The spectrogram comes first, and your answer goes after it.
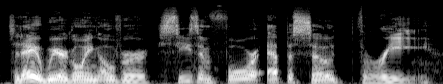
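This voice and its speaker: A man's voice: medium pitch, lively intonation, slow, no echo, studio quality. A man hosting a casual Q and A, explaining in an informal, rambling way. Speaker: podcast host. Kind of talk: casual Q and A discussion.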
